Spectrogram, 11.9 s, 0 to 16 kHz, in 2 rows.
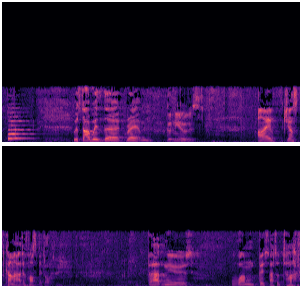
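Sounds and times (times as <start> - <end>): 
game show buzzer pressed by the host: 0.0 - 0.8
speech: 1.4 - 4.0, 5.1 - 7.1, 8.9 - 9.8, 10.6 - 11.9.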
